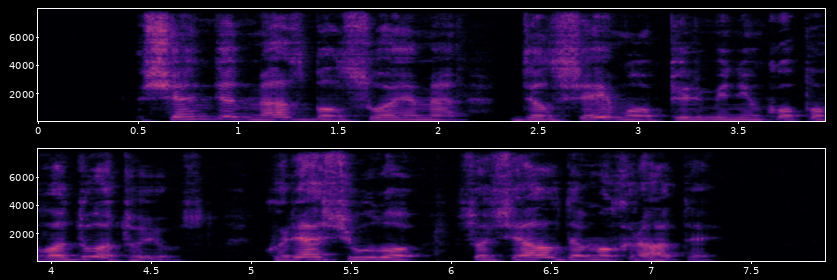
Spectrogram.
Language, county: Lithuanian, Marijampolė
